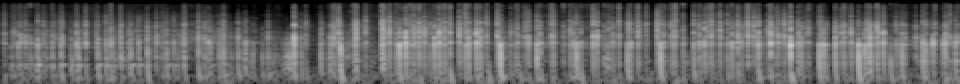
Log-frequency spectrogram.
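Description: Long matte dark nails tap and scratch quickly across the illustrated, paper-covered board cover of a single open vintage hardcover picture book standing upright. The result is a dense, steady stream of crisp, dry clicks and scratchy rasps centered in the midrange with a bright edge, each tap dying away almost instantly with no ring.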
